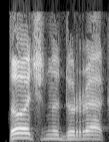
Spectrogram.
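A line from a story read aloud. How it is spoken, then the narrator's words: Sighing. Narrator (Russian): вздохнул Макс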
